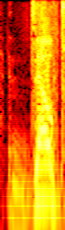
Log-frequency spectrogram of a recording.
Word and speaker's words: dealt: When 'deal' becomes 'dealt' with the final 't, d e a l t. Make sure you change your pronunciation. 'Deal, dealt.' – 'Deal' 다루다, 처리하다는 뜻이지만 그것이 t가 붙으면 과거 다루었다 혹은 dealt 다루어졌다 이렇게 과거나 과거분사 형태가 똑같은데 yeah. – 예, 발음은 에 발음 바뀌는 거예요.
